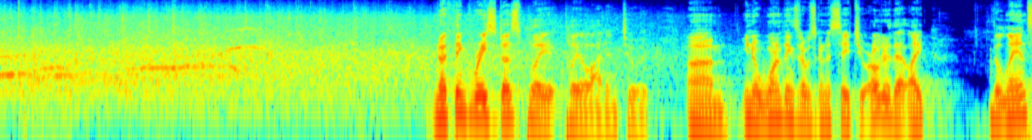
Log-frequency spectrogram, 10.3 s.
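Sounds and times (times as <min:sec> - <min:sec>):
audience applause: 0:00.0 - 0:07.3
speech: 0:04.3 - 0:10.3.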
